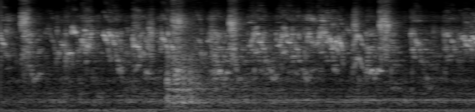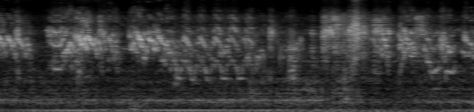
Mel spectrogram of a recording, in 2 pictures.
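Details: Several budgerigars, used to encourage breeding, give rapid warbling chatter broken by harsh squawks, with a loud burst of twittering around the middle and a faint low hum behind.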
